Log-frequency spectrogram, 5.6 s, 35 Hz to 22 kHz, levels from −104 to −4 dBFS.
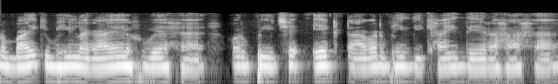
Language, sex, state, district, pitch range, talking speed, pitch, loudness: Hindi, male, Jharkhand, Palamu, 125-140 Hz, 150 wpm, 135 Hz, -17 LUFS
